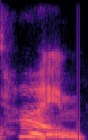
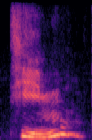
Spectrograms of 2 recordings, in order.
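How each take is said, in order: First: The vowel glides as a diphthong. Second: The vowel is a plain high ee sound. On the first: This is the modern pronunciation. "it turns into a diphthong" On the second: This is the older pronunciation. "your E, that's a very high vowel"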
